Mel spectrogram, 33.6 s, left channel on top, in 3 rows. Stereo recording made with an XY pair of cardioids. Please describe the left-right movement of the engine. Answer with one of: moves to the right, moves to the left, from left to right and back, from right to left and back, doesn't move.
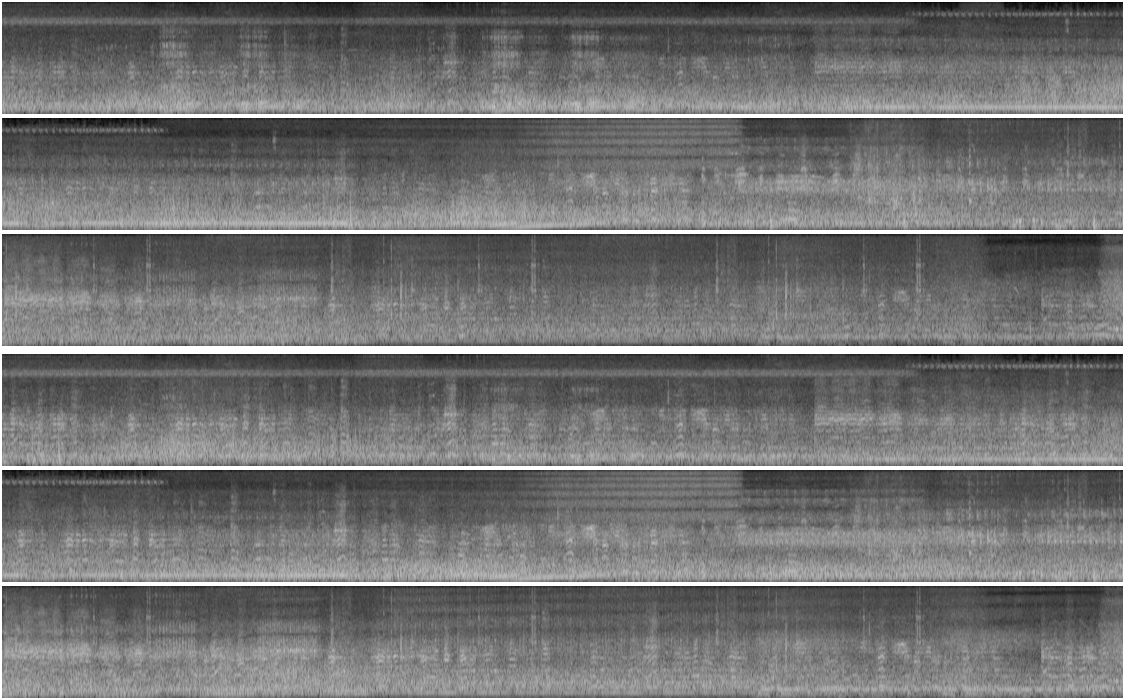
moves to the right.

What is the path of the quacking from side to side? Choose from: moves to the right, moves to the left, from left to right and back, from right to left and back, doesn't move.
from right to left and back.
